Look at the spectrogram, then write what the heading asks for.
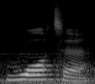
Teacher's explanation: So we have two syllables in water, wa and ter. So the stressed syllable is in WA, while the unstressed syllable is TER.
